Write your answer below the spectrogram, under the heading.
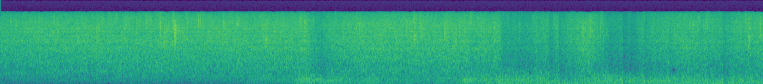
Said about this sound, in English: The tropical thunderstorm is coming down hard on the city of Mayagüez.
